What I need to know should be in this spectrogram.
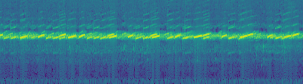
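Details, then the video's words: In Ontario, Canada, frogs call at dusk in spring, producing a steady high peeping chorus with individual upslurred notes heard over the mass, swelling roughly once a second. "Frog Sounds At Dusk"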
